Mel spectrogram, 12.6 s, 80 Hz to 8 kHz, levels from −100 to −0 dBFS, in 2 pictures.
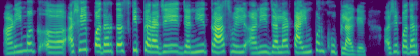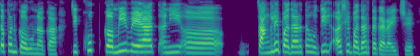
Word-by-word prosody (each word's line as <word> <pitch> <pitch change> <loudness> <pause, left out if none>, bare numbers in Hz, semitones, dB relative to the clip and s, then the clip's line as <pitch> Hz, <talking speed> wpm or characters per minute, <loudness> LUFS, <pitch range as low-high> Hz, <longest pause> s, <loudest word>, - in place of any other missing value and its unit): आणि 295 +6 -1
मग 380 -2 -3
अ, - - -3 0.3
असे 415 +6 +3
पदार्थ 345 +1 +4
स्किप 405 -2 0
करा. 315 -5 +6
जे 320 +3 +2
ज्यांनी 310 +3 -1
त्रास 315 +1 +7
होईल 315 -1 -2
आणि 280 +4 0
ज्याला 295 +1 +2
टाईम 285 +3 +5
पण 380 -3 -6
खूप 315 -4 -10
लागेल. 185 -6 +1 0.4
असे 325 +6 -4
पदार्थ 310 +2 -1
पण 350 -2 -4
करू 250 -4 -5
नका. 215 -2 -5 0.3
जे 315 - -1
खूप 395 0 -7 0.2
कमी 315 +3 +2
वेळात 315 -1 +4
आणि 290 +2 -6
अ, 260 -2 -6 0.6
चांगले 280 +9 +3
पदार्थ 300 0 0
होतील 315 +2 -5
असे 335 +4 -4
पदार्थ 275 -1 -3
करायचे. 190 -1 -5
300 Hz, 160 wpm, -22 LUFS, 270-330 Hz, 0.6 s, त्रास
